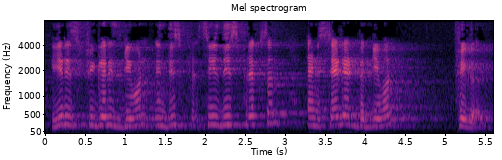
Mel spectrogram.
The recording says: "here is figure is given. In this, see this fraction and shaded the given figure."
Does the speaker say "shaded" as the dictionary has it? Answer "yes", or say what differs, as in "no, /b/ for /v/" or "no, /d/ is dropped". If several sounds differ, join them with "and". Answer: no, /s/ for /ʃ/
